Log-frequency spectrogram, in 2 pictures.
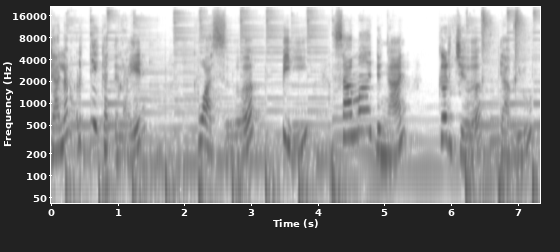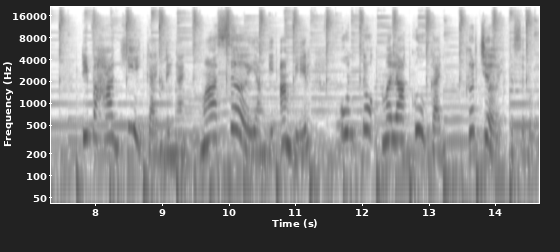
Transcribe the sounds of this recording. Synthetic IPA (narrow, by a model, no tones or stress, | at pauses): d̥alamərt̪ikat̪alaɪnkuasapisamãdəŋãn | kərd͡ʒadabəlju | dibaɦaɡikandəŋãnmãsajaŋdiʔambɪl | ʔunt̪ʊk̚mə̃lakukan | kərd͡ʒat̪ərsəbʊt̪̚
